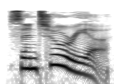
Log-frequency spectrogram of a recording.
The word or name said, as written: centuria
